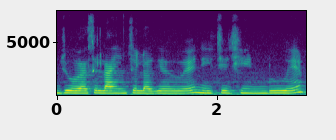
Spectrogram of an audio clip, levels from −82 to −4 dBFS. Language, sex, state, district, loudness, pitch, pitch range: Hindi, female, Punjab, Kapurthala, -15 LUFS, 220 Hz, 210-225 Hz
